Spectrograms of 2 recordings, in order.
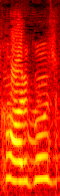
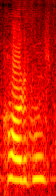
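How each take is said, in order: Both takes have the same delivery.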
